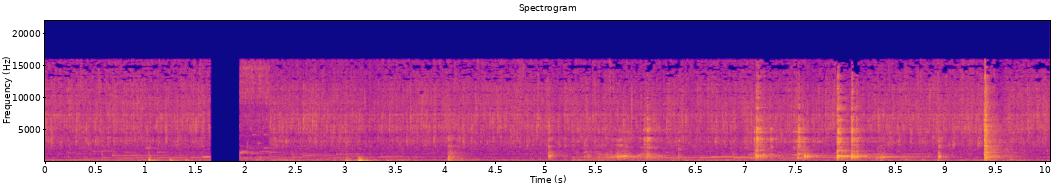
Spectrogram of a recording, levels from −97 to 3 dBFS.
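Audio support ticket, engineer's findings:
Playback stall at 1.66 s to 1.96 s: sound just drops out mid-flow for roughly 300 ms, dead silence, then resumes. Probable component is the player's output buffer. Likely cause is the buffer running dry or the playback thread getting blocked, so nothing reached the output until it recovered.

Catch-up at higher speed at 1.96 s to 2.25 s: right after the gap, the audio runs at double speed with pitch jumped up about ten semitones, chipmunk-style. That's the player resampling its backlog to win back the lost time.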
